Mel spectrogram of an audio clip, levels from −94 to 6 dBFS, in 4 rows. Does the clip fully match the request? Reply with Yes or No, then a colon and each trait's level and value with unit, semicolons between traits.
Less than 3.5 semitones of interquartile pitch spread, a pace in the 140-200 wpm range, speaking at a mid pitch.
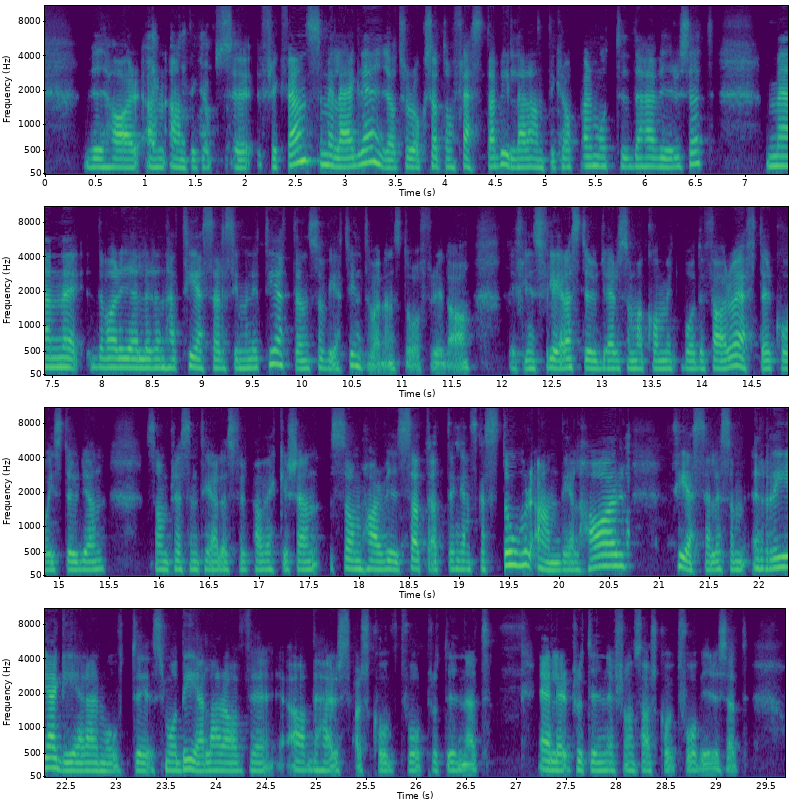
Yes: narrow, 2.5 semitones; average, 155 wpm; medium, 165 Hz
